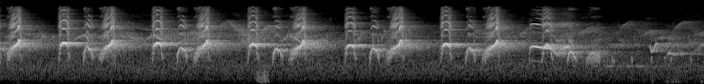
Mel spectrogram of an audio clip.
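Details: Wild Chinese bamboo partridge in full song, the phrases heard as "chotto koi": a rapid run of shrill, ringing whistled notes, each a rising slur, repeated over and over, with echoing overlap in the second half.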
